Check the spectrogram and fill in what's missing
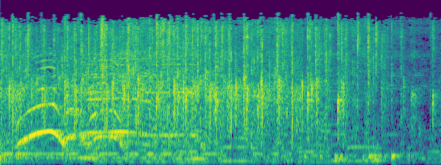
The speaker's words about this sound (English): Please put your hands together for Byron Bowers. Clap for your host.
